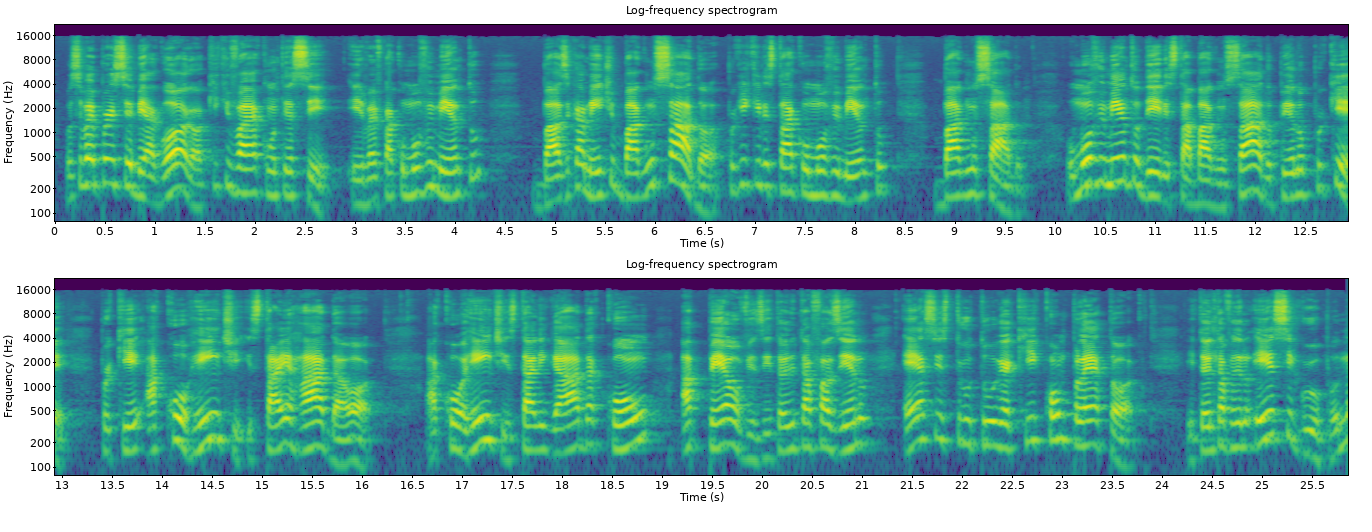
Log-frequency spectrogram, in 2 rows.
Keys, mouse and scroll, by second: 1.0 right click, 2.5 KP_1, 3.8-5.4 ctrl+scroll up 10, 5.4 g, 11.2 scroll down 3, 12.0 middle click, 12.6 g, 17.3 right click, 21.7 click, 24.1 d, 24.7 right click.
